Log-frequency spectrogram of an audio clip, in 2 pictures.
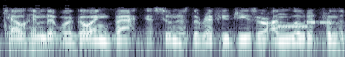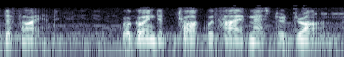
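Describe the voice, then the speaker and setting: A man voicing a male station commander who is measured, firm and weary, in a science fiction audiobook. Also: lowish voice, close to an everyday voice. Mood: gentle, measured. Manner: mild, measured. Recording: dull lo-fi tape with clear background noise.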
